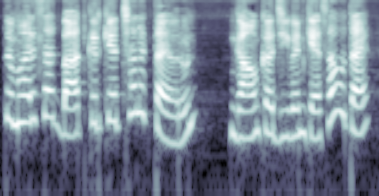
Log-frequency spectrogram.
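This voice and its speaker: Woman playing a high-voiced carefree young city girl. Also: lively intonation, brisk, darkish tone, dry recording, studio quality. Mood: sweet.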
